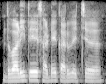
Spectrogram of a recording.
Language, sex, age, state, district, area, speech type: Punjabi, male, 30-45, Punjab, Tarn Taran, rural, spontaneous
